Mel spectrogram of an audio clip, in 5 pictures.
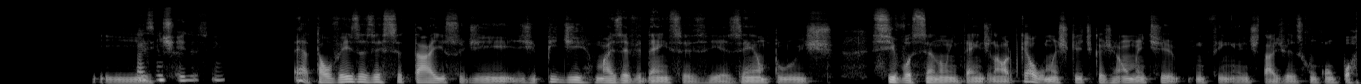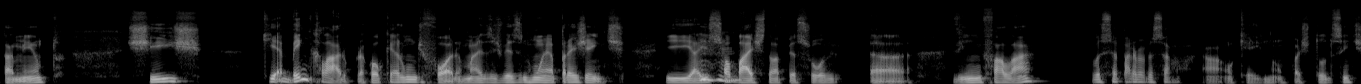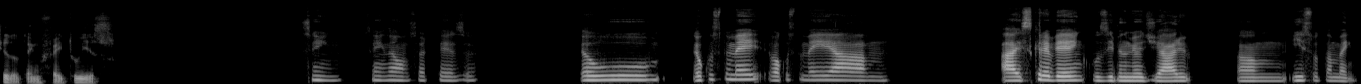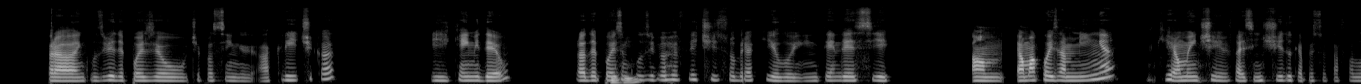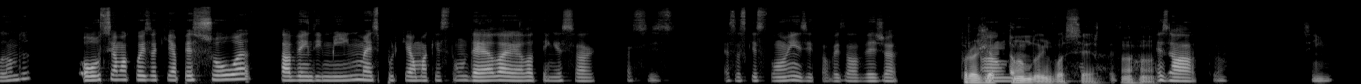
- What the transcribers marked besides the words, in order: none
- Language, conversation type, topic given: Portuguese, advice, Como posso parar de me culpar demais quando recebo críticas?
